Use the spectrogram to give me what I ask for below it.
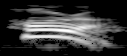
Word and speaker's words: Horror: Like long Meeting they don't like her horor Horror horor ออก เสียง เป็น เอ่อ ๆ นะ ฮ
